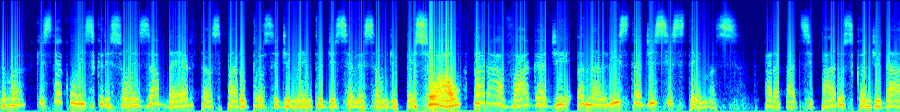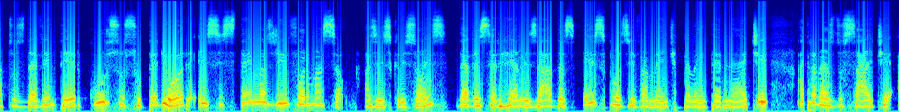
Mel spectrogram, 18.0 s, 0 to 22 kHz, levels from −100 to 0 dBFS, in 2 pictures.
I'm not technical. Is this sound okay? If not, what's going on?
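No, not quite. There's a steady low buzz all the way through, and everything runs about 7% fast while keeping its normal pitch. That's a block size mismatch (truncated): one stage hands over chunks that fits 512 samples each, the next reads less, and the leftover tail is dropped about 92 times a second. Then there are two sudden gain jumps, from 4.14 to 4.8 s and from 16.61 to 17.06 s, where the sound and its background hiss both get noticeably louder all at once, likely from a volume setting switched without a fade.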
